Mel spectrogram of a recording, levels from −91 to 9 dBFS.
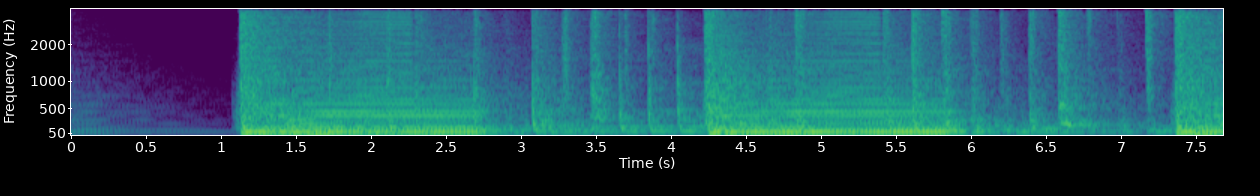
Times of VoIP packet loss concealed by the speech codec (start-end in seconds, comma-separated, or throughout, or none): none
